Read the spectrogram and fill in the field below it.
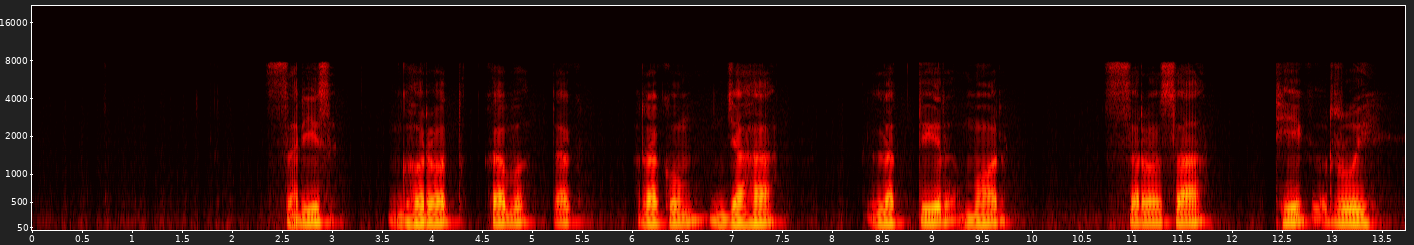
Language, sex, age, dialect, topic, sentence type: Magahi, male, 25-30, Northeastern/Surjapuri, agriculture, question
